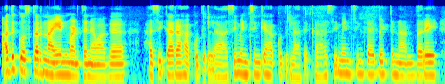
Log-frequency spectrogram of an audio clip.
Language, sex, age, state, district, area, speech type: Kannada, female, 45-60, Karnataka, Chikkaballapur, rural, spontaneous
